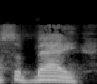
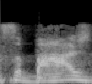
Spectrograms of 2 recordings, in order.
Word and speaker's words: Sabaj: And Paul Sabay, he corrected me. I was butchering his name for 3 weeks. He says, it's not Sabaj. The J is silent. It's Sabay.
